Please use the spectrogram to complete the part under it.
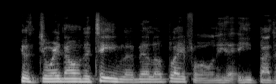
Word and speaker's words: LaMelo: Lamelo, L-A-M-E-L-O.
